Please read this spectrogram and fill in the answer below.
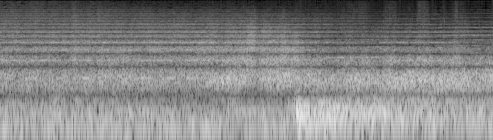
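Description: Fighter jet engines roaring: a steady rushing noise with thin whining tones in it, swelling louder and deeper for about a second from just before four seconds in.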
